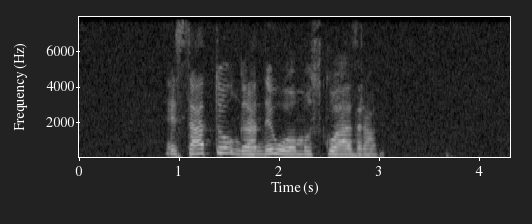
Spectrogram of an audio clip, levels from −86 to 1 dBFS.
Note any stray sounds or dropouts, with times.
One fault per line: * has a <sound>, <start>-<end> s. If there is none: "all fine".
all fine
